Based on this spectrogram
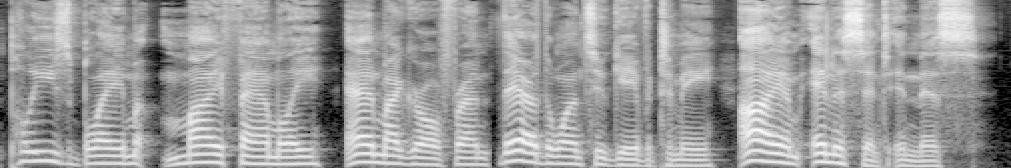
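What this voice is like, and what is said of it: Slightly weird, congested voice. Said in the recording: “I sound a little weird, it's because I have yet another cold”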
